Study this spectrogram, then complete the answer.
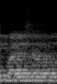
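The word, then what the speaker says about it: Biot-Savart: ये आपका simply बायो-सावर्ट लॉ होता है। T साइलेंट होते हैं, ये T और T दोनों साइलेंट ही होते हैं।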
